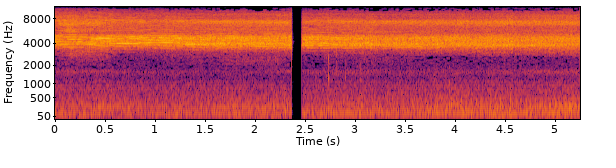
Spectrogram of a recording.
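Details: Tropical forest cicadas on Bukit Timah Hill, Singapore, recorded in 2017, produce an unbroken high-pitched shrilling drone, interrupted only by a momentary total dropout near the middle.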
